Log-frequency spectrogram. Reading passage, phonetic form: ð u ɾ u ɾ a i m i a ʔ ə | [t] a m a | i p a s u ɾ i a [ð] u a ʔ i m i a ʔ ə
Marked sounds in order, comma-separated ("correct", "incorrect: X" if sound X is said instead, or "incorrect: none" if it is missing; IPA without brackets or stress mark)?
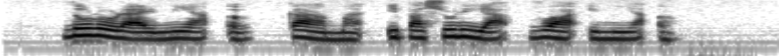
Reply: incorrect: k, incorrect: v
